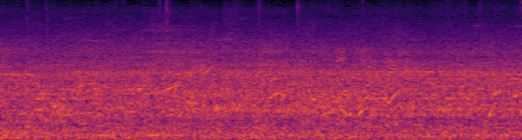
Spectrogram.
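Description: Fighting game music plays loudly from a loudspeaker.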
